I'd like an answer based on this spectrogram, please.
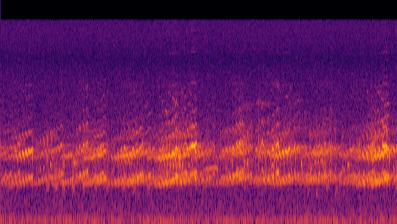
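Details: Kuma Basin, Kumamoto Prefecture, Japan: a group of Mountain brown frogs (Rana ornativentris) produce a steady chuckling chorus, rapid low pulsed croaks overlapping throughout, with occasional louder individual calls standing out.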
